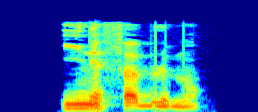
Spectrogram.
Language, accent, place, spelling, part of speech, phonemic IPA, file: French, France, Lyon, ineffablement, adverb, /i.ne.fa.blə.mɑ̃/, LL-Q150 (fra)-ineffablement.wav
- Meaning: ineffably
